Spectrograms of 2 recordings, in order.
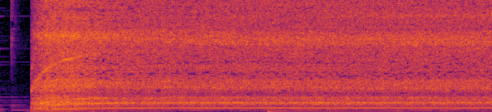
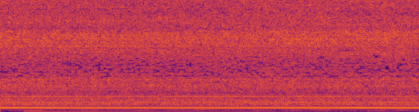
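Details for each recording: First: Angle grinder: spins up to a high steady whine, then a low rough rubbing rattle joins underneath as the armature hits the field coil. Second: Angle grinder after fixing armature banging inside the field coil by shimming the worn bearing cap with winding insulation paper: steady high whine over an even hiss, no banging or rattle, normal smooth running.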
